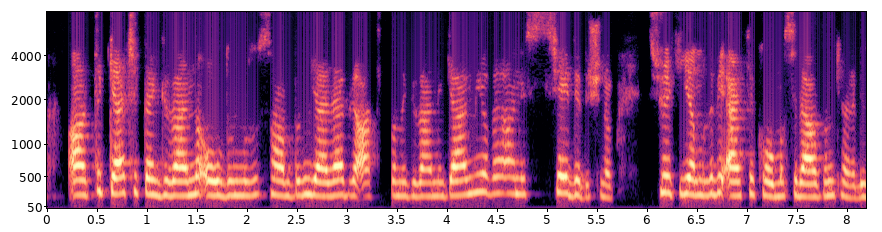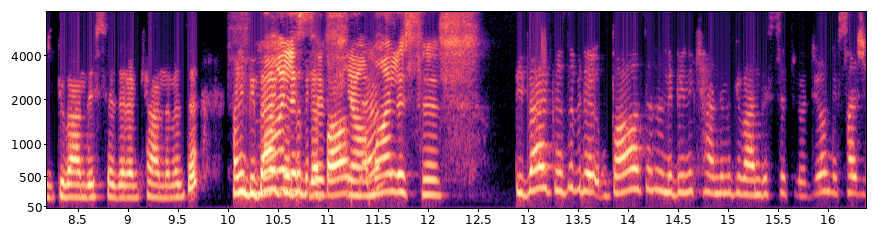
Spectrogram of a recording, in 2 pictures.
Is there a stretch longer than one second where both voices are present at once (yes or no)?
yes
